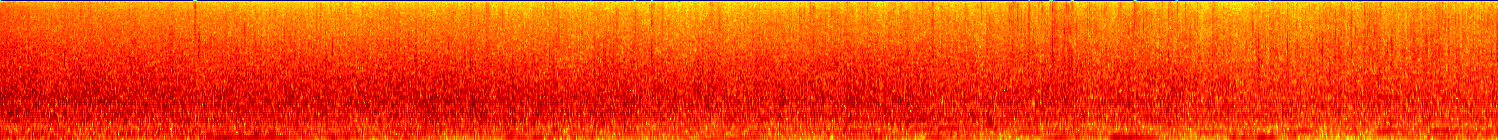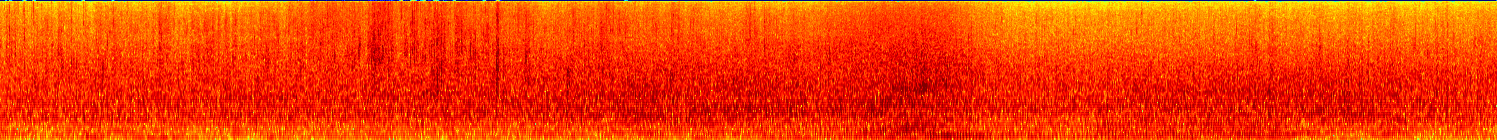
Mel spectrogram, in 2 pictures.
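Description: Heavy rain pouring down on a flooded street as a steady hiss, with a few sharp crackles about two-thirds in and a brief louder swell of rushing water soon after.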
